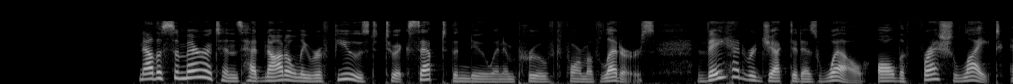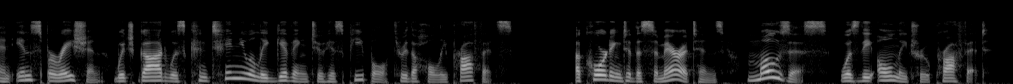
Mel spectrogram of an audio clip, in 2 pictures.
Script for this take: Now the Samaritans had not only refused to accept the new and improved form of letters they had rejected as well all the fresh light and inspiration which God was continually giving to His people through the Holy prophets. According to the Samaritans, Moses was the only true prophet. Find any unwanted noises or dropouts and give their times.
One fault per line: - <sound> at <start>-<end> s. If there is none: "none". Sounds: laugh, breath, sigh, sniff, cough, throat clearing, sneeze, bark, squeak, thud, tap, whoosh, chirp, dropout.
none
